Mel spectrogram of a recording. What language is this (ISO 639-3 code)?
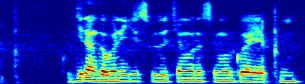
kin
